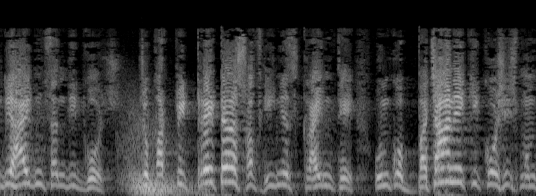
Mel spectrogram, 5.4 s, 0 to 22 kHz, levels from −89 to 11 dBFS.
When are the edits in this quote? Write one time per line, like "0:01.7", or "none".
0:01.3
